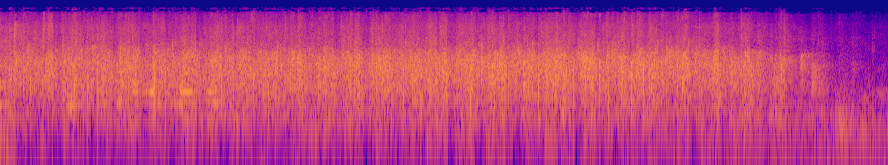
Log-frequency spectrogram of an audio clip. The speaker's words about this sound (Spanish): De manera que pues un gran aplauso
